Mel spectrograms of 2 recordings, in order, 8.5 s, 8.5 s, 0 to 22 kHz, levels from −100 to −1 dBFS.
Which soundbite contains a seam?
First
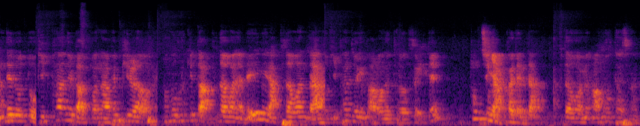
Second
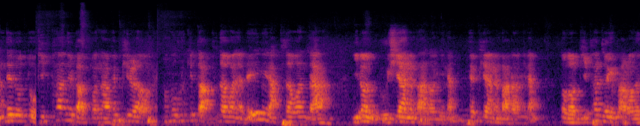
first; 2 cuts; at 4.5 s, 7.3 s

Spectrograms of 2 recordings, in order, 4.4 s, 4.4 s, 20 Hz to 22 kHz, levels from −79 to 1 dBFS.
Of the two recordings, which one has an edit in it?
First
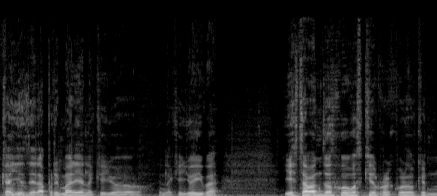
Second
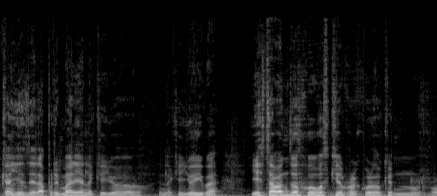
second; 1 cut; at 2.3 s

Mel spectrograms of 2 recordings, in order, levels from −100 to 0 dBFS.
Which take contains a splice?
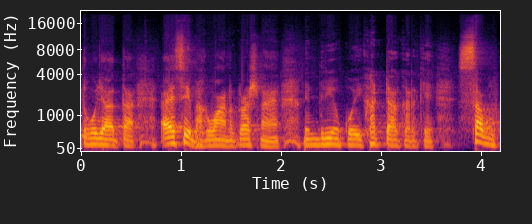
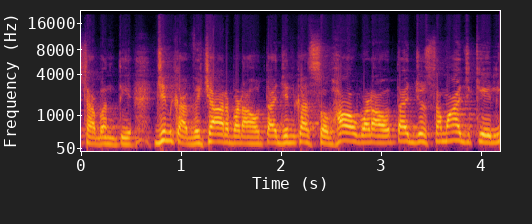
first; 1 cut; at 2.2 s

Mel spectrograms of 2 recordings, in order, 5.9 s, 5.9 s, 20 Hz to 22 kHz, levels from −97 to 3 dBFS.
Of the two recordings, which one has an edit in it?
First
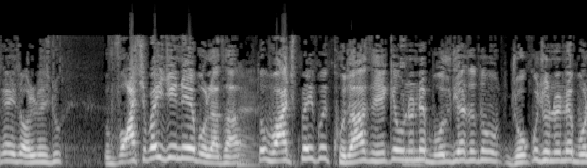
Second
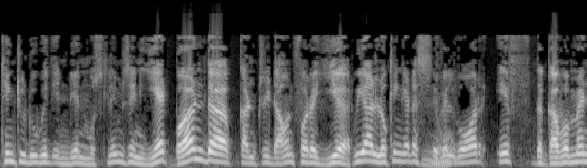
second; 3 cuts; at 1.7 s, 3.5 s, 4.9 s

